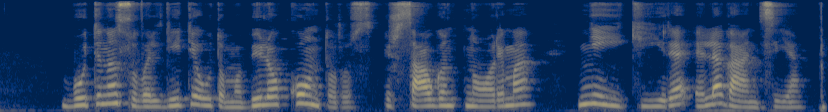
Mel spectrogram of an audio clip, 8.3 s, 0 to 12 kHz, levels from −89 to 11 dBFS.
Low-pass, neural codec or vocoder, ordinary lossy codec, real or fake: 10.8 kHz; none; AAC, 48 kbps; real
